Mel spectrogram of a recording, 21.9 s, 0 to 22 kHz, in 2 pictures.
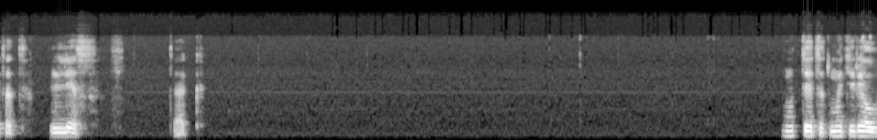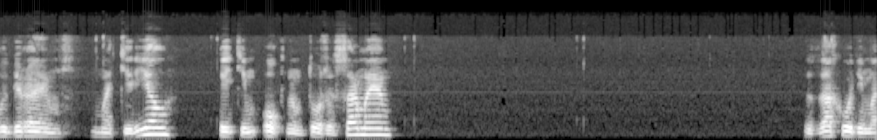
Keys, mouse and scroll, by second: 2.0 middle click, 2.1-2.6 scroll up 1, 2.6-3.0 scroll down 1, 3.3 middle click, 3.3-3.8 scroll down 6, 4.2-4.8 scroll up 1, 4.8 middle click, 4.8-5.1 scroll up 6, 7.4 middle click, 9.0 click, 10.9 click, 19.6-20.3 scroll down 2, 20.0 middle click.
